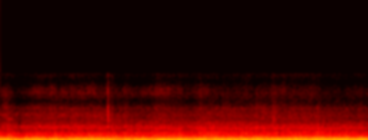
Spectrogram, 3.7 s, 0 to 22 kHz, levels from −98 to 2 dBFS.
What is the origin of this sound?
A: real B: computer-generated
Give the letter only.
B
